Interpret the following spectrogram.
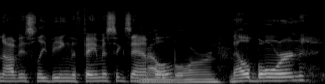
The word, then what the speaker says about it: Melbourne: Melbourne is how it's spelled, but not how it's said. It's same as fur, right?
